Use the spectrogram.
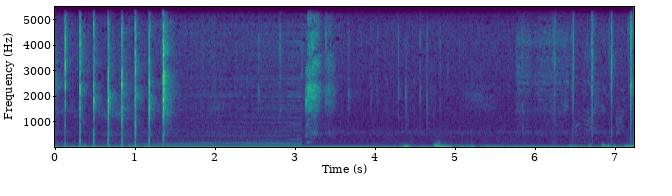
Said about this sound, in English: Do your one-hand clap. Alright. Everybody clap for the one-hand clap. I can do a one-hand clap, too.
